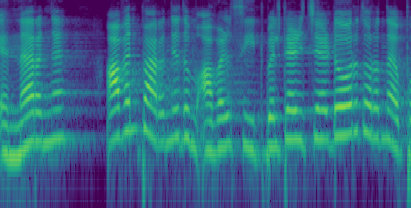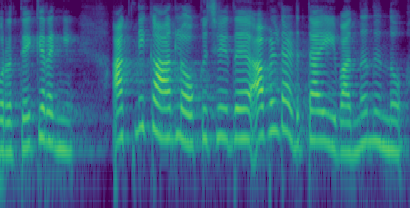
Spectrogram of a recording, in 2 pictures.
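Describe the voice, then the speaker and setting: A woman storyteller reads a romance story aloud in a gentle, expressive way. Her voice sits high and sounds bright. A long reverberant tail hangs on her words. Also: a little fast. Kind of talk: scripted romance story narration.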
